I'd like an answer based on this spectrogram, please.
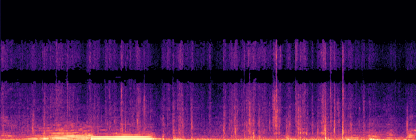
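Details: Cattle in a group being transported on a truck give a long, low moo lasting about two seconds. It rises at first and then holds steady. Afterwards come fainter rumbling sounds and background noise.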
